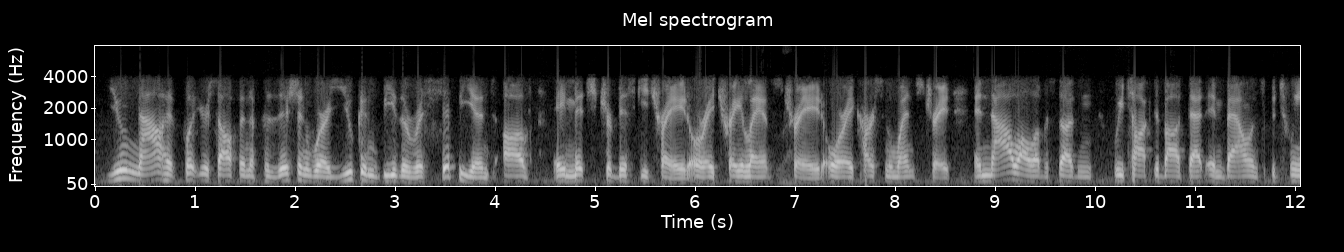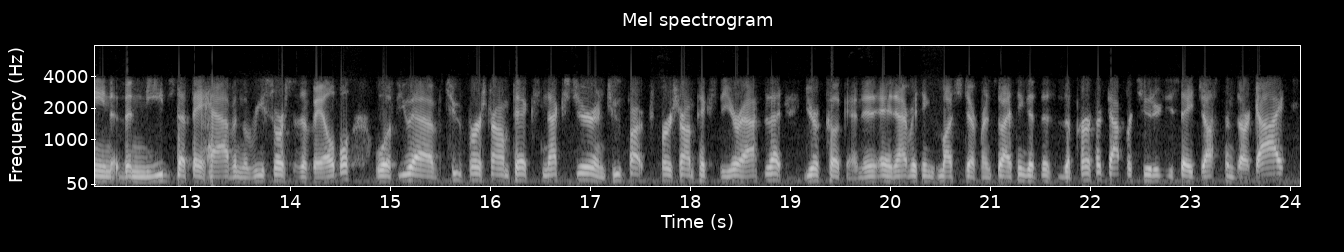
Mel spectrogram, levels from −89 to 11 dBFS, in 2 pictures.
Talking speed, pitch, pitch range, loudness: 220 wpm, 115 Hz, 110-130 Hz, -19 LUFS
